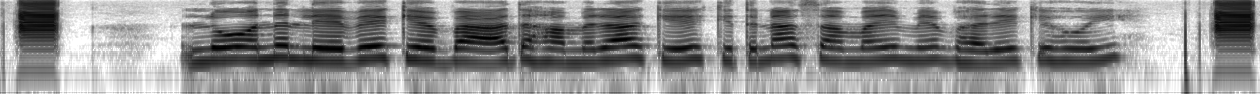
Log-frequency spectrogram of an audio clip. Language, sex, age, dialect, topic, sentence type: Bhojpuri, female, 25-30, Western, banking, question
